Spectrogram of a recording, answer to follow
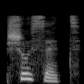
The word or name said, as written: chaussettes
